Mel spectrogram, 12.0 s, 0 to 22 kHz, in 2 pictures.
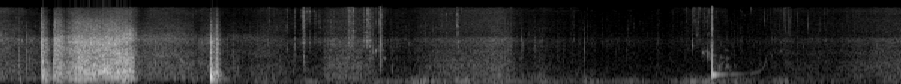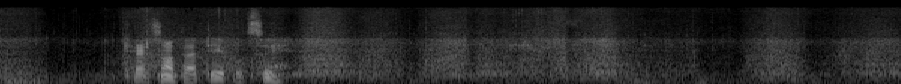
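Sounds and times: faint clicks of fishing gear: 1.8 - 4.0.

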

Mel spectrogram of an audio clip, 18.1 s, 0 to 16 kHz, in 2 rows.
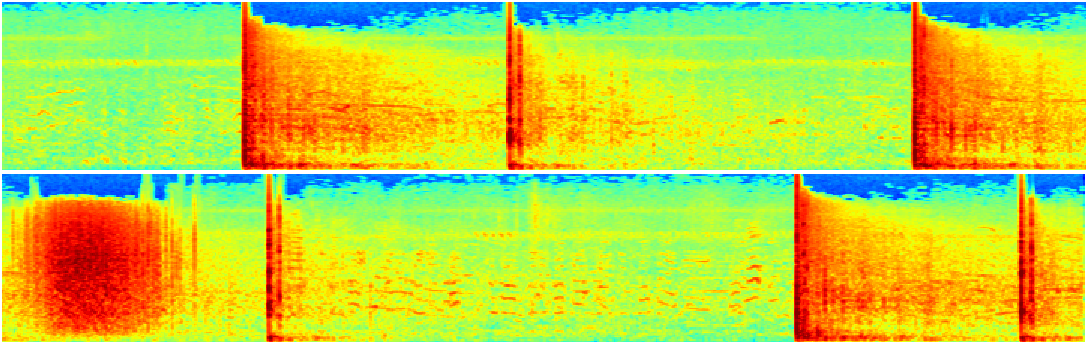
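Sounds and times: firework shells bursting: 7.7 - 11.6.

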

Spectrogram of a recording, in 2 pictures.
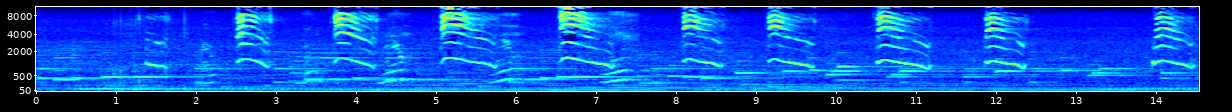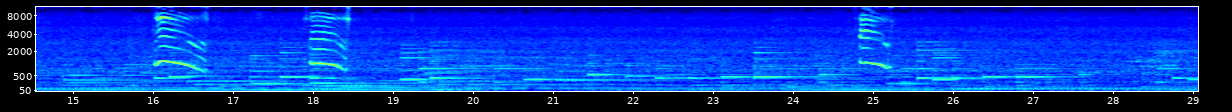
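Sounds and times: background music: 0.0 - 29.0
kitten meowing: 1.0 - 12.5, 13.9 - 14.6, 16.0 - 16.8, 17.9 - 18.6, 24.8 - 25.4.

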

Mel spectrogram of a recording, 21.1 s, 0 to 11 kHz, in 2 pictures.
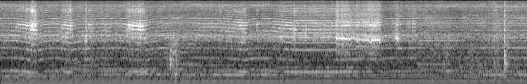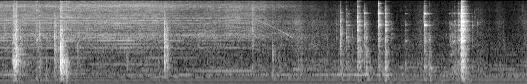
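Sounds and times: rotary tool grinding wood: 0.0 - 18.8.

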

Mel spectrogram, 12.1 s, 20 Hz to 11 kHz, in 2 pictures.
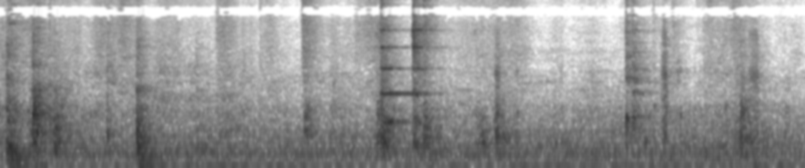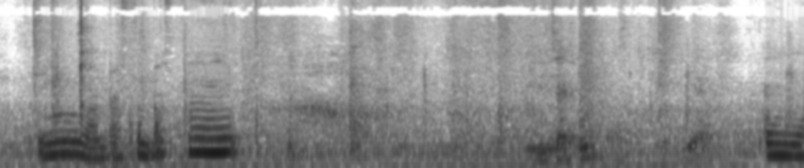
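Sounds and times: dishes tapping and clicking: 0.0 - 1.2, 2.2 - 3.9.

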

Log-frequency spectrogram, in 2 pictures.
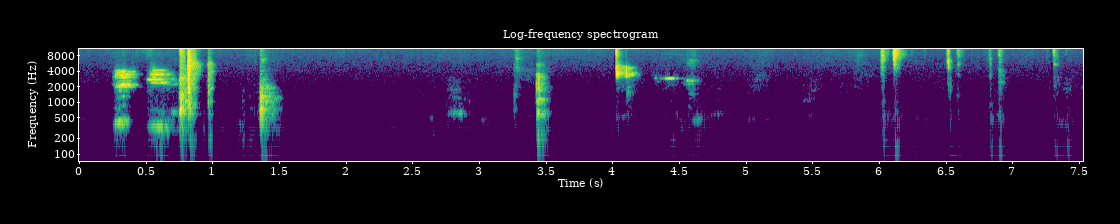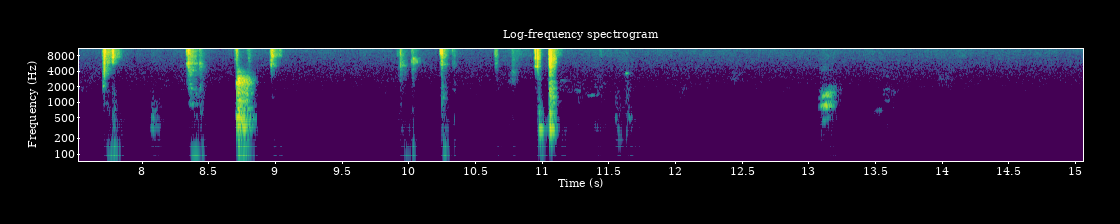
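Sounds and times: keyboard keys clicking: 10.0 - 11.2.

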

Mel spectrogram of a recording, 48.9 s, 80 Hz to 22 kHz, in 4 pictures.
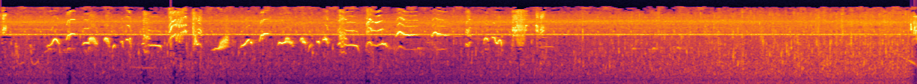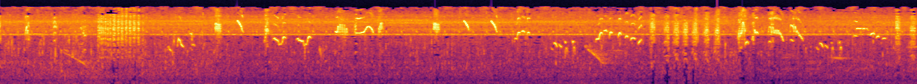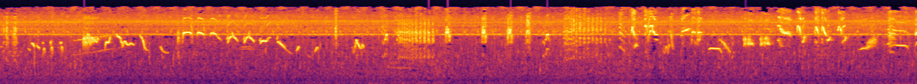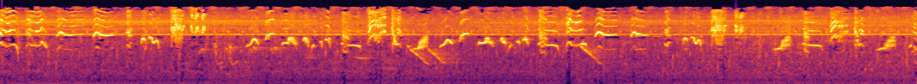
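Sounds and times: birds singing and chirping: 0.0 - 9.6, 11.4 - 48.9
steady high-pitched drone: 0.0 - 26.8.

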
